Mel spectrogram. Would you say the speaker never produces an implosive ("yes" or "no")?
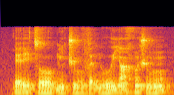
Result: no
